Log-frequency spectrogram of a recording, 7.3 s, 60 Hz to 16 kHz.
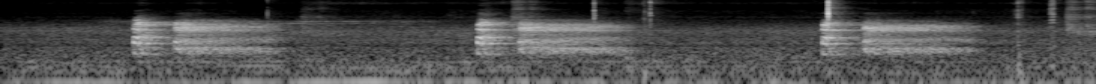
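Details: Tokay gecko calling: three loud two-part calls spaced about 2.3 seconds apart, each a sharp clicking onset followed by a harsh, drawn-out nasal syllable, over a steady low background hum.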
